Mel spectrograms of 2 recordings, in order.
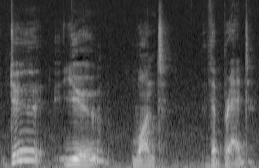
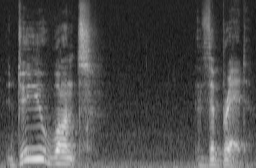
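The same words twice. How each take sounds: First: Very slow dictation. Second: Slow, louder dictation of Do you want the bread. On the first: Teacher repeating the sentence for pupils to copy, very slowly. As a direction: Do you want the bread drawn out very slowly. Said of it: "we wouldn't actually say it quite like that". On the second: Teacher dictating a sentence to pupils, slow and clear. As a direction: dictate it slowly to the class. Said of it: "we write this". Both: Shown as a demonstration.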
